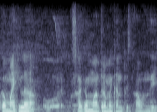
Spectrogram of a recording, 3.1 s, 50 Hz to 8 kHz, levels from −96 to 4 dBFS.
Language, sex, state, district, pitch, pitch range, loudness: Telugu, male, Telangana, Mahabubabad, 130 Hz, 120-145 Hz, -18 LUFS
